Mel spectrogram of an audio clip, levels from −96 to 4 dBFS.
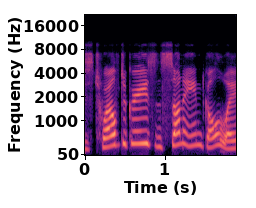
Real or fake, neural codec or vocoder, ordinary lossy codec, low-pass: real; none; Opus, 24 kbps; 7.2 kHz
